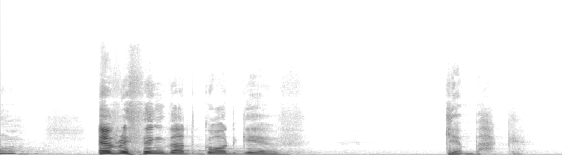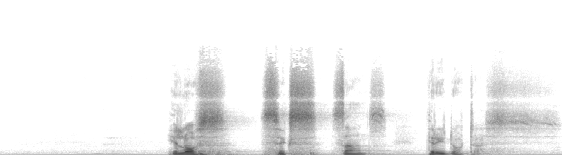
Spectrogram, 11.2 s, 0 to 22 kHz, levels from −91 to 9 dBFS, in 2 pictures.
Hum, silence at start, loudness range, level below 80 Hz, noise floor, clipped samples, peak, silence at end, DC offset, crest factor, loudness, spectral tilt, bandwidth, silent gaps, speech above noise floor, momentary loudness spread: none; 0 s; 17 LU; -60 dBFS; -71 dBFS; under 0.1%; -4 dBFS; 0.6 s; under 0.1%; 26 dB; -26 LUFS; -4.5 dB/octave; 13.5 kHz; none; 45 dB; 25 LU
